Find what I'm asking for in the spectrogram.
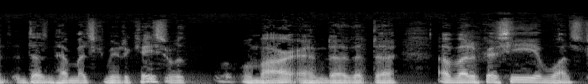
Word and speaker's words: Umar: Umar? – Yes.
